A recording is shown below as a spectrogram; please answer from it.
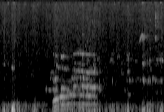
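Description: Near silence: faint outdoor ambience, with one faint short pitched call about a second in.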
